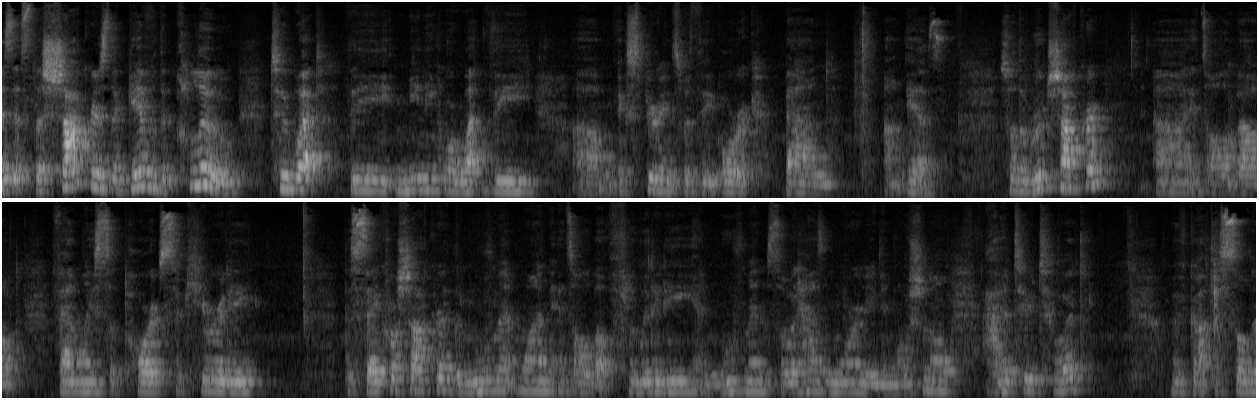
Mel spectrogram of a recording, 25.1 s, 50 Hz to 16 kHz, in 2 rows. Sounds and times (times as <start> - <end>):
Speech: 0.0 - 15.2, 16.0 - 23.5, 24.2 - 25.0.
